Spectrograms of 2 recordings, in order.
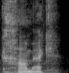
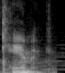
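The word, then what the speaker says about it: Kamek: I thought I thought it was always pronounced kamic. It is. Well, that's what they pronounce. Only Only an animal would say comic. They That's how Go back and watch the trailer. They're animals. Yeah, it's Kamic.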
